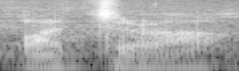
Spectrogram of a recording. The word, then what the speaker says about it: Vajra: the pronunciation correctly, then definitely Vajra is Vajra. Vajra should not be pronounced as Benza, but keeping these other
